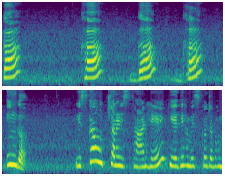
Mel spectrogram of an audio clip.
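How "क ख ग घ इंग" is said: each letter क, ख, ग, घ, इंग said apart with long pauses; slow letter demo. Shown as a demonstration. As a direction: spell out क ख ग घ इंग one by one, clearly. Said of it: "आप इसको उच्चारण करके देखिए". (कंठ से धीरे-धीरे उच्चारण)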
